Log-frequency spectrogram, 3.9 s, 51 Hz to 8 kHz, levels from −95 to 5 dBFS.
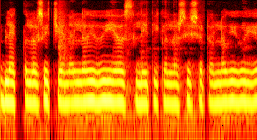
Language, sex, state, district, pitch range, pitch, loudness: Hindi, female, Uttar Pradesh, Budaun, 200-210 Hz, 205 Hz, -15 LUFS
